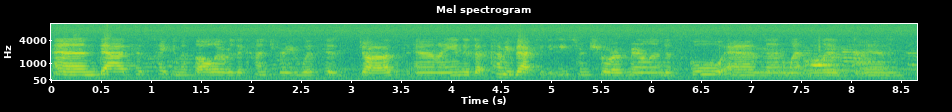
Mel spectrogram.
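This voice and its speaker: A woman's voice: sits low, level tone, moderate pace, few pauses. A woman in her late thirties chattily introducing herself and her family, laughing easily. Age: 30s. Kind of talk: casual recorded family introductions. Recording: echoey room, mic far off, noisy.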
